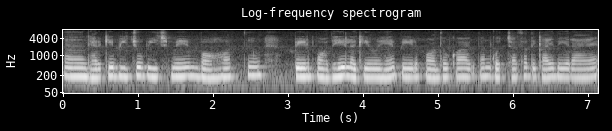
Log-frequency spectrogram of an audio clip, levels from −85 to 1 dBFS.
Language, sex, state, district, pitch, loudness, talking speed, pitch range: Hindi, female, Bihar, Madhepura, 170 Hz, -16 LUFS, 150 wpm, 165-180 Hz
